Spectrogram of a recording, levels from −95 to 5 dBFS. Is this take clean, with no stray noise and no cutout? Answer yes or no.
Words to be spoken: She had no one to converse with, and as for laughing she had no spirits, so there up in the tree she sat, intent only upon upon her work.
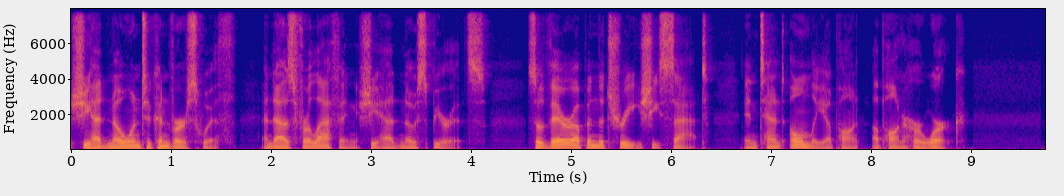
yes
